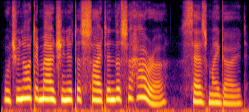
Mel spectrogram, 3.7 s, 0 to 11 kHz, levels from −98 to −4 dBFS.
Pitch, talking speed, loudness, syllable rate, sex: 240 Hz, 210 wpm, -13 LUFS, 5.3 syllables/s, female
